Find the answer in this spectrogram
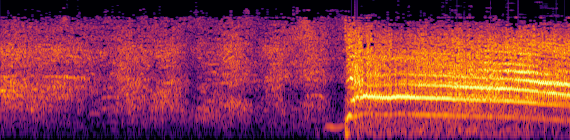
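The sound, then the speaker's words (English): A large crowd of voices murmurs and calls out, then bursts into a loud, sustained unison shout as an audience prays aloud together against any power that wants to waste their destiny. “Can I hear you shouting it loud and clear?”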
